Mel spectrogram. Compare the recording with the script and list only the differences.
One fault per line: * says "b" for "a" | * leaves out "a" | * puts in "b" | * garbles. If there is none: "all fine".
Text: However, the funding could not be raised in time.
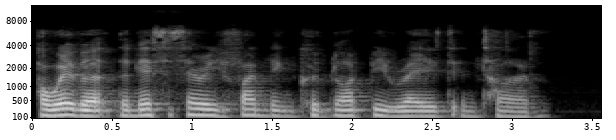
* puts in "necessary"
